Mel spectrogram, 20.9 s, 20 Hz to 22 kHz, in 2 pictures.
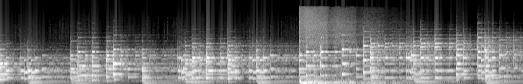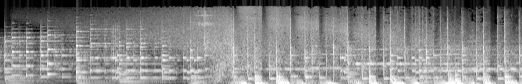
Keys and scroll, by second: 7.1 ctrl+[, 7.8 [, 8.9 ctrl+[.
